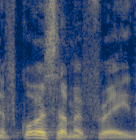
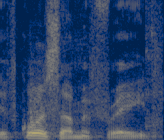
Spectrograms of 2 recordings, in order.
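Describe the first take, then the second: First: Of course I'm afraid said louder, with weight on course; repeating it louder for emphasis; insistent. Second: Said in the usual way. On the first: Acted. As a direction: press the words home as a firm admission. [name] repeats it with force.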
